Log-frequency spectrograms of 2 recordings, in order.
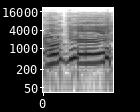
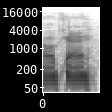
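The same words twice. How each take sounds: First: High, loud, delighted okay; giddy relief. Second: Low, soft little okay; comply quietly, pitched well down; subdued reply. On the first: Test-taker turning back into the facility, giddy. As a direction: let it leap up brightly in pitch. Realizes the test is ending well. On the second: Test-taker answering the examiner's next instruction, subdued. Obedient replies to driving examiner. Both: Retold or imitated.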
